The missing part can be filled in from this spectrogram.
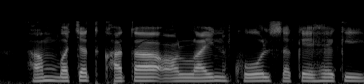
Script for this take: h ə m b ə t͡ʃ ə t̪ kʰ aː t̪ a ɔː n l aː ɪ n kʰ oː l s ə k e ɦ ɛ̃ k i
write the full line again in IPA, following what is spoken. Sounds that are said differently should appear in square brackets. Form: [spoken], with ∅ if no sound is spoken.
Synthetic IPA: h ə m b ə t͡ʃ ə t̪ kʰ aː t̪ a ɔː n l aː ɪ n kʰ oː l s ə k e ɦ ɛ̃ k i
